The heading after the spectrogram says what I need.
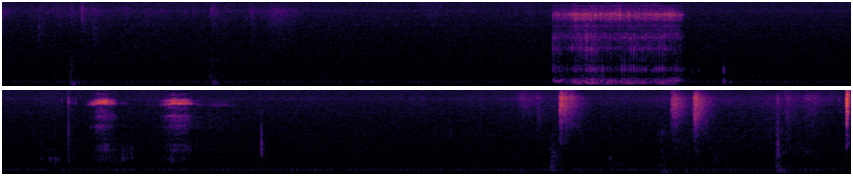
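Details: Sleeping boxer dog: quiet breathing broken by one loud honking snore, then soft snorts; owner says this usually happens right before he barks; snoring.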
